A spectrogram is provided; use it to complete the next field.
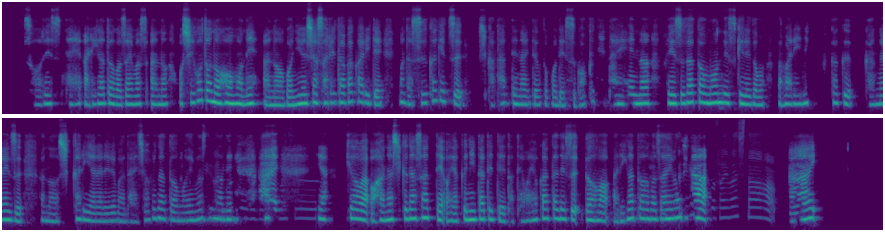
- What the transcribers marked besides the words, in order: other background noise; in English: "フェーズ"; tapping
- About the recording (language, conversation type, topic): Japanese, advice, 疲労や気力不足で創造力が枯渇していると感じるのはなぜですか？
